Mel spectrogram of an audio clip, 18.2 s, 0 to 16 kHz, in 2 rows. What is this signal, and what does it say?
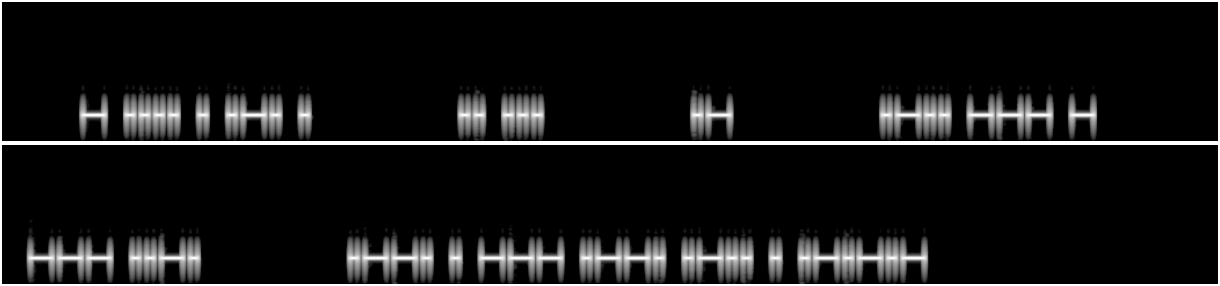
Morse code, heard as a keyed tone, about 21 wpm, 700 Hz. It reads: THERE IS A LOT OF PEOPLE.
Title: 3x Word-Spacing - Sentences from Top 500 Words - 22wpm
